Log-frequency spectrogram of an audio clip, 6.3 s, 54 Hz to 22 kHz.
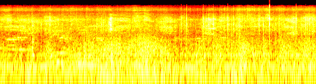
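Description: Wind buffeting the microphone of a camera carried on a bicycle riding at about 20–25 km/h over a muddy grass track. Scattered light rattles and clicks come from the bike.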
